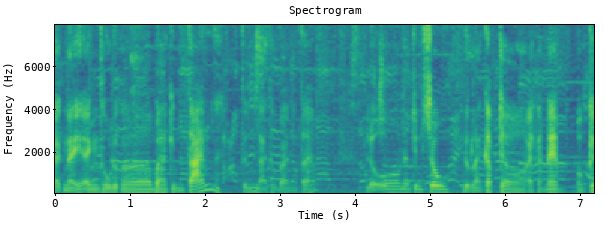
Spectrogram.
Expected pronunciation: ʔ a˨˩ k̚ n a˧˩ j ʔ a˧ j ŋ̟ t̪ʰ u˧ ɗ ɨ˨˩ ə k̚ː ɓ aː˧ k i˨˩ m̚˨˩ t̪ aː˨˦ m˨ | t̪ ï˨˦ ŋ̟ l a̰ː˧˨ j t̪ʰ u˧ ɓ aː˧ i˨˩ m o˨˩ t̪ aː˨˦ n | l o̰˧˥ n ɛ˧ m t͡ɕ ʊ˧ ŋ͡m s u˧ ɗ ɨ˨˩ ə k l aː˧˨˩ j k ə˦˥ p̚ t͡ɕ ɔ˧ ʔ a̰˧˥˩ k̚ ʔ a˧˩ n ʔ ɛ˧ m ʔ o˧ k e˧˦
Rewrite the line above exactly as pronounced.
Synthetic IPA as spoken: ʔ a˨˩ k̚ n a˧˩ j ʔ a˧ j ŋ̟ t̪ʰ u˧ ɗ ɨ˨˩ ə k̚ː ɓ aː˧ k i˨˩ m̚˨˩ t̪ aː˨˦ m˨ | t̪ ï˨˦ ŋ̟ l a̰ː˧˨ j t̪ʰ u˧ ɓ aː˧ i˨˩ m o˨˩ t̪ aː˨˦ m | l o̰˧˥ n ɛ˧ m t͡ɕ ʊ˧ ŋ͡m s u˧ ɗ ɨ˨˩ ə k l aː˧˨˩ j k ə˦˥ p̚ t͡ɕ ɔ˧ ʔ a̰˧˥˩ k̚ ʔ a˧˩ n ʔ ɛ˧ m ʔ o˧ k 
